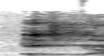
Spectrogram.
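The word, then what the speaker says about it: H.E.R.: Even that girl, her, I think that's how you say it. H-E-R, I don't know what that means, but we say her.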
